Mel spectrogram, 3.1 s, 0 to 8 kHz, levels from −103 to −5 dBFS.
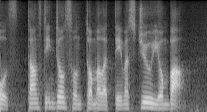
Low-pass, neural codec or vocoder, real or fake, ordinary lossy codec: none; codec, 16 kHz, 0.2 kbps, FocalCodec; fake; none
